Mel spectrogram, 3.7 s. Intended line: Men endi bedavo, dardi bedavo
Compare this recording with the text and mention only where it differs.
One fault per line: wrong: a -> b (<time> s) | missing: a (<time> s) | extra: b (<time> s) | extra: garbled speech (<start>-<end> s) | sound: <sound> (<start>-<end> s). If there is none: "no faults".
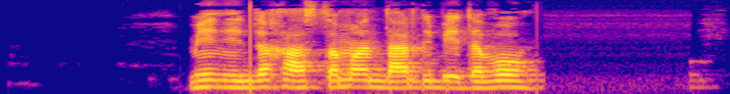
wrong: bedavo -> xastaman (1.4 s)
